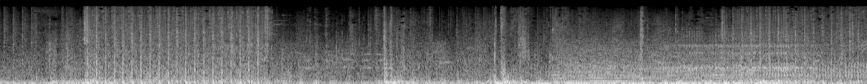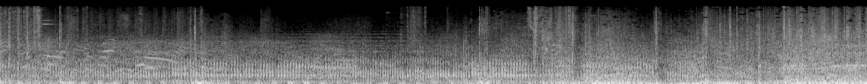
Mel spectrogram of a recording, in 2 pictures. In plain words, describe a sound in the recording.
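Rifle shots crack in bursts.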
